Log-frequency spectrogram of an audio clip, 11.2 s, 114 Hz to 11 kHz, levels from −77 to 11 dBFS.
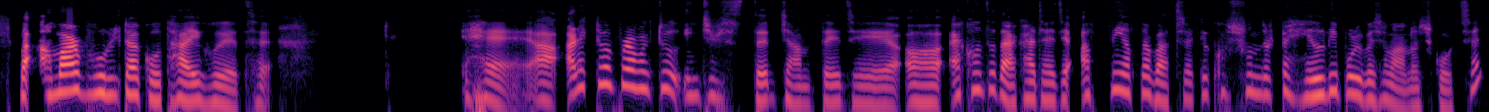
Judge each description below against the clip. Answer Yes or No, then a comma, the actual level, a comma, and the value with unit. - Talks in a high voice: Yes, high, 225 Hz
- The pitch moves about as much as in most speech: No, wide, 6.4 semitones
